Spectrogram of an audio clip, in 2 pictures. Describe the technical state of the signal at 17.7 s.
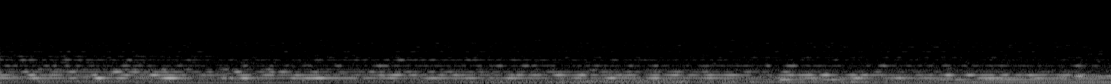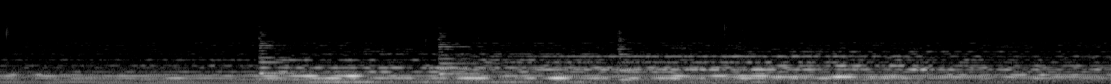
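At 17.7 s the noise suppressor applied to music or sounds is active, as it is across the whole clip. A suppressor tuned for speech treats sustained tones and decaying tails as noise and pulls them down by around 10 dB while onsets pass through, so held sound sinks after each attack. Unlike a compressor's pumping, the dips follow steadiness rather than loudness, and unlike codec smearing, transients stay crisp.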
